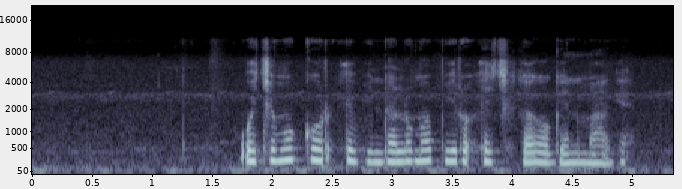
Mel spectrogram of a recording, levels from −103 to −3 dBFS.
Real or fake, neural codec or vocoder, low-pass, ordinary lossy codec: real; none; 10.8 kHz; none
